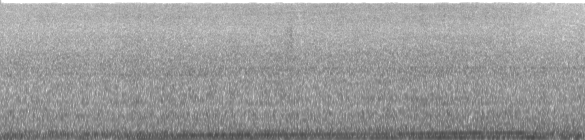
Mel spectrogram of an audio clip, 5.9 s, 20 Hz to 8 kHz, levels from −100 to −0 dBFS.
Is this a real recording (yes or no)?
yes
